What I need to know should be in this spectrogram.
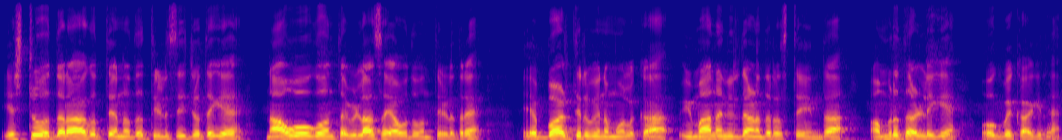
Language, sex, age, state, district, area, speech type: Kannada, male, 60+, Karnataka, Chitradurga, rural, spontaneous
